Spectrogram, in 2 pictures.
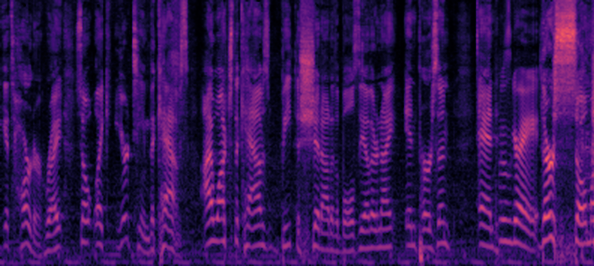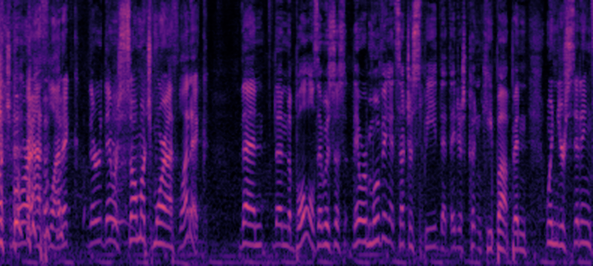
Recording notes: broadcast live from the District Bar in Scottsdale, Arizona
